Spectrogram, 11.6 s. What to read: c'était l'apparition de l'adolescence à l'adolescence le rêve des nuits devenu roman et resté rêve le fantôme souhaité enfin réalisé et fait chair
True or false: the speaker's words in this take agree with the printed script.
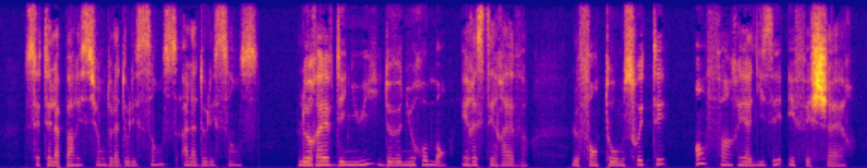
true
